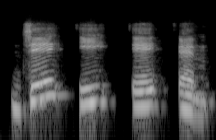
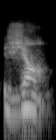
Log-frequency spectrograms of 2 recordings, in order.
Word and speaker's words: Jean: pronunciation is different we have the first name j-e-a-n it is pronounced jean jean jean then you have baudrillard baudrillard 2l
